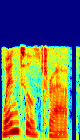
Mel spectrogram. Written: wentletrap

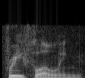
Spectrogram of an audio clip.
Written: free-flowing

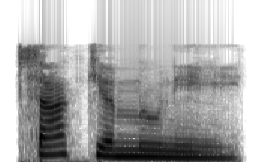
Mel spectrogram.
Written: sakyamuni

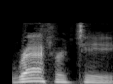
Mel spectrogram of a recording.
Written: rafferty

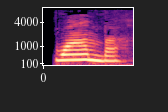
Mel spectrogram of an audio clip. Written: Wamba

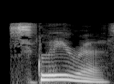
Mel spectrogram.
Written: sclerous

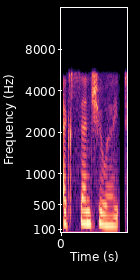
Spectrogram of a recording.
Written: accentuate

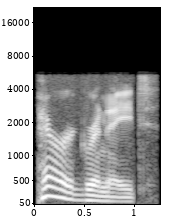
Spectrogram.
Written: peregrinate

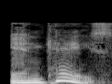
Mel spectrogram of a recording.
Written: incase

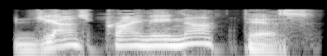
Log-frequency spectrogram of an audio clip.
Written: jus primae noctis

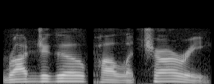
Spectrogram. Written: Rajagopalachari

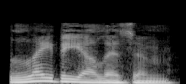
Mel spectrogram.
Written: labialism

